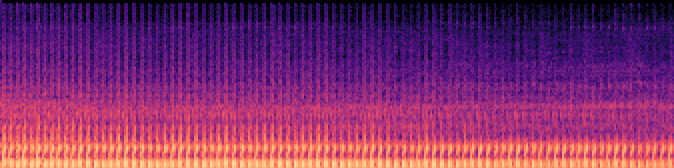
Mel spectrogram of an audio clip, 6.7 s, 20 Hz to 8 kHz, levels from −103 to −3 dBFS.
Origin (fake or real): real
